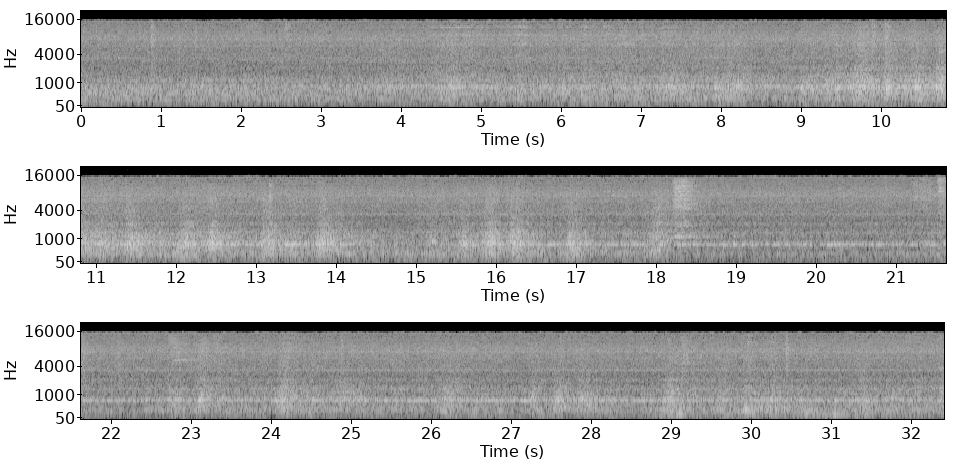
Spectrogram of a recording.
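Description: Taoyuan Airport MRT express train running through a tunnel, heard from inside the driver's cab. Wheels rumble steadily on the rails, a steady high whine grows clearer about a third of the way in, and a few clicks sound here and there.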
